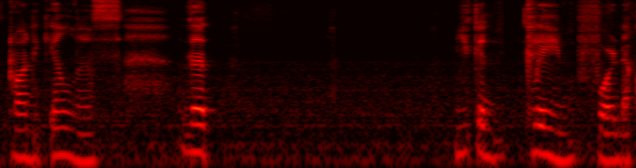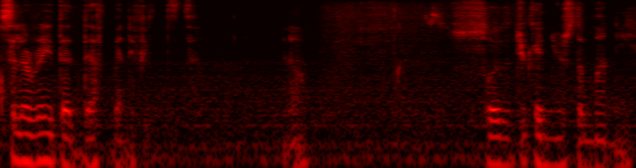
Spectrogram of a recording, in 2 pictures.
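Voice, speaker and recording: Recorded at night in a casual home video, a novice life insurance agent walks through policies in a raspy, sleepy, warm voice of medium pitch. The delivery halts often with fillers and restarts, over slight background noise.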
